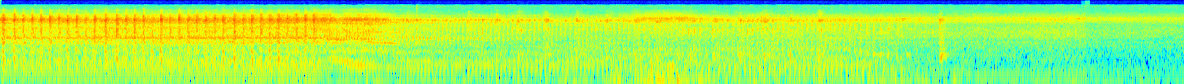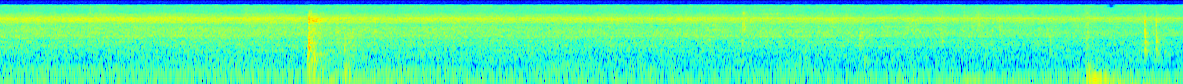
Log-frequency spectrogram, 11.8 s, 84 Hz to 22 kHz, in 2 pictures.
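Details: Husqvarna 122HD60 hedge trimmer, blade screws loosened with no improvement: small engine revs high and buzzy, then sags to idle with little cutter clatter, barely driving the blades; the gearbox is next to be inspected.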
